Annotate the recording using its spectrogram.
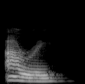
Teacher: So if you have a name like Harry, would be pronounced Harry, and have, where you make the H sound, have. So the Cockney speaker tends to miss off the H.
